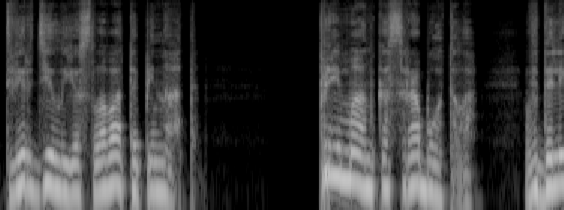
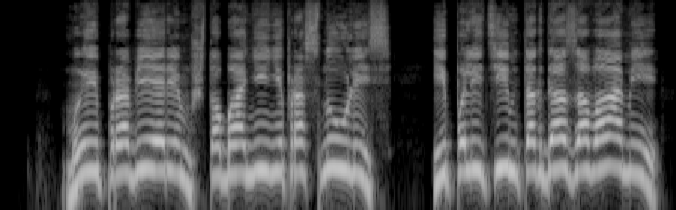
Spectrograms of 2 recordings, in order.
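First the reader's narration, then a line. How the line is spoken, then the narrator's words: Shouted. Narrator (Russian): прокричал архитектор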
